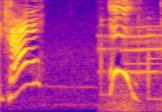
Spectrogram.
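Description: High-pitched cartoon voice giving wordless cries that swoop up and down in pitch: one trailing off about half a second in, and another after a short pause about a second and a half in.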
